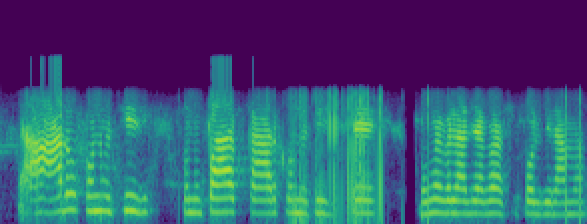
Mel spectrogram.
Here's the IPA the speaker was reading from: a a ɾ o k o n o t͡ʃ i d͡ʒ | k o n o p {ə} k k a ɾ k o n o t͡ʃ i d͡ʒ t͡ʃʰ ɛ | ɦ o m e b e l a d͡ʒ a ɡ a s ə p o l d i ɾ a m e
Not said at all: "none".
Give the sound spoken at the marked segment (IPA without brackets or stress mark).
a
